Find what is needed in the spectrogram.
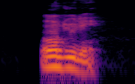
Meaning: past participle of onduler
- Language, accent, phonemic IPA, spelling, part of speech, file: French, France, /ɔ̃.dy.le/, ondulé, verb, LL-Q150 (fra)-ondulé.wav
